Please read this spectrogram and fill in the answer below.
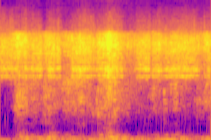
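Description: Radio-drama sound effect of scuffling and scraping, a few irregular low rubs and knocks, standing for men sliding through a narrow hole into a cellar, heard over the steady hiss of an old broadcast recording.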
